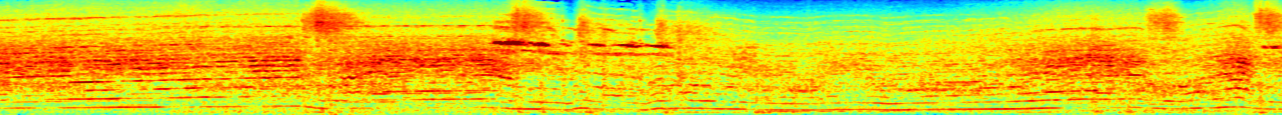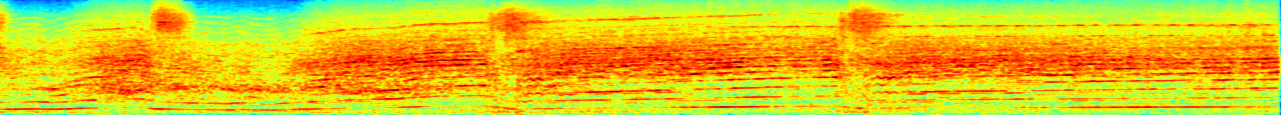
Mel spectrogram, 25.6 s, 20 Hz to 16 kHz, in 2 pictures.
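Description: A Group 5 race car in Project Motor Racing howls continuously through its gears, the loud engine note climbing and dropping repeatedly over about 25 seconds with sharp shifts and braking dips, no talking.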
